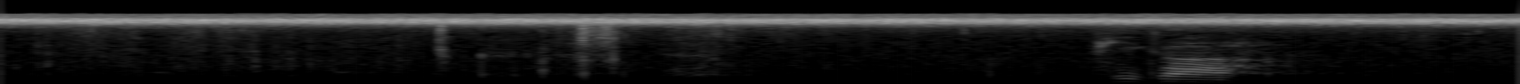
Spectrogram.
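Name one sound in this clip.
Footsteps crunch over dry leaves and twigs.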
